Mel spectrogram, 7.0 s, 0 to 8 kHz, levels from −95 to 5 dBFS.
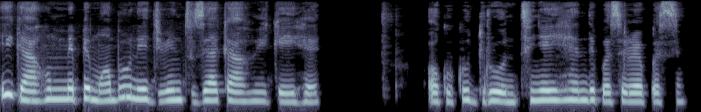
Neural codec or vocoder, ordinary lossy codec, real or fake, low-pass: none; none; real; none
